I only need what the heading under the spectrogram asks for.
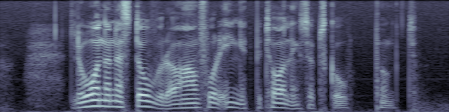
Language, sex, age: Swedish, male, 33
